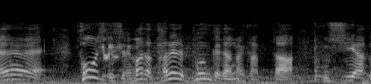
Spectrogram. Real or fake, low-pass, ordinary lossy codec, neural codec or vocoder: fake; 7.2 kHz; none; codec, 44.1 kHz, 3.4 kbps, Pupu-Codec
